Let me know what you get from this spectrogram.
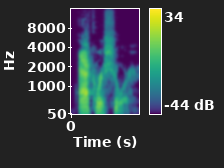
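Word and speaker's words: Acrisure: me out with this make sure i'm correct across shore as far as i know that's the uh the right pronunciation accuracy stadium yeah tony let me ask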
